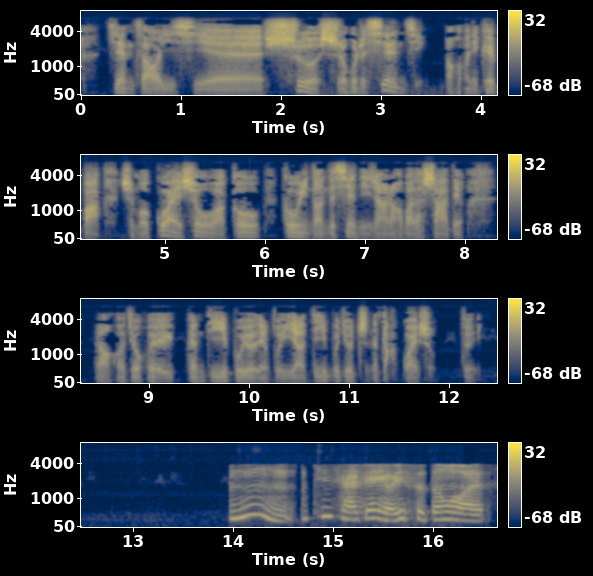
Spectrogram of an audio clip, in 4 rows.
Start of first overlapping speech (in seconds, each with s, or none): none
